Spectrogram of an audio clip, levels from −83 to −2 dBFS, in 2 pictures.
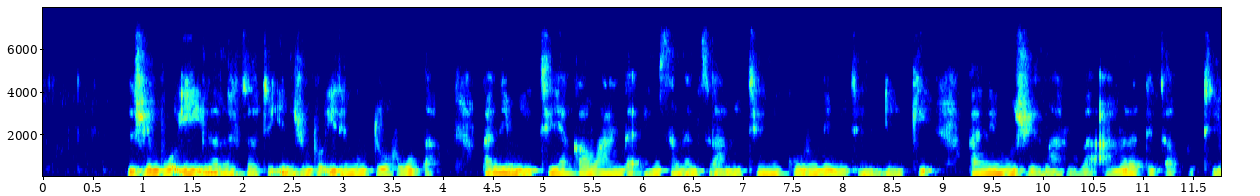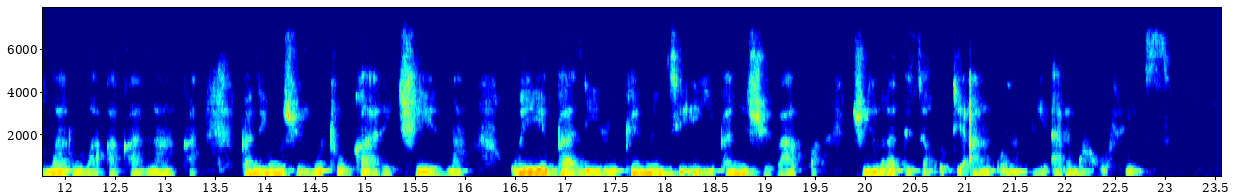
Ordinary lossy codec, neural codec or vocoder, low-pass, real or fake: Opus, 32 kbps; codec, 16 kHz, 4.8 kbps, FACodec; 7.2 kHz; fake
